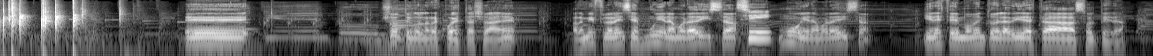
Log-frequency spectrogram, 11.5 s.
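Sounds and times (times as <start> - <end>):
applause: 0.0 - 1.4
speech: 1.8 - 2.6, 3.9 - 11.4.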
